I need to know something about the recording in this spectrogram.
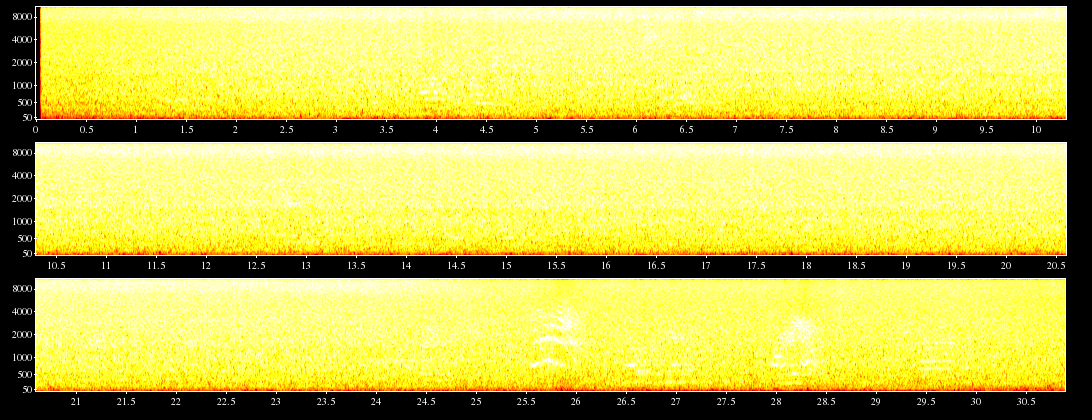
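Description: Waterfall rushing steadily over rocks at the top of a large artificial garden cascade, a loud, even roar of falling water. Faint voices come through it now and then, with two short louder calls near the end.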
